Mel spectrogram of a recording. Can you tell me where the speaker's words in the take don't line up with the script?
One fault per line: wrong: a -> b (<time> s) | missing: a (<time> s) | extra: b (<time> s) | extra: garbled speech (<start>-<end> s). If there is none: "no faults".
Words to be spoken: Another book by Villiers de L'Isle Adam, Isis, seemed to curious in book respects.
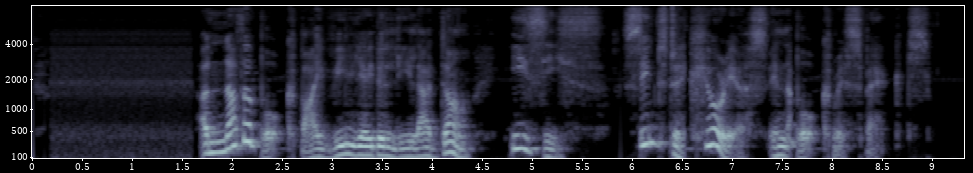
no faults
